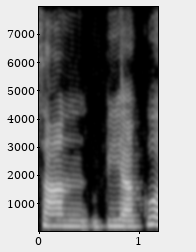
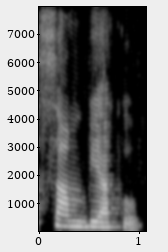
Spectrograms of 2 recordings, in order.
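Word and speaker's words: 三百: এরপর আছে 3 এর সাথে 100 উচ্চারণ হচ্ছে সান বিয়াকু অথবা সাম বিয়াকু।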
